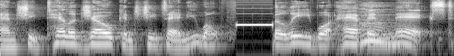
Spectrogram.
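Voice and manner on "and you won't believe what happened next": thick, strong down-in-the-hills Tennessee twang. Imitating a woman from tennessee telling a joke, use a deep tennessee hills accent. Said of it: "deep accent from down in the hills".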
